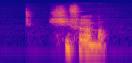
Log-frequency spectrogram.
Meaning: plural of chiffrement
- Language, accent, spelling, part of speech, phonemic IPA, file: French, Canada, chiffrements, noun, /ʃi.fʁə.mɑ̃/, LL-Q150 (fra)-chiffrements.wav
